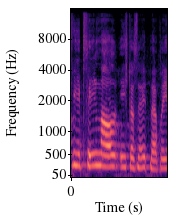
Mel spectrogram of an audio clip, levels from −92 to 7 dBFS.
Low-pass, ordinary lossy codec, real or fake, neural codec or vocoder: 14.4 kHz; none; fake; codec, 44.1 kHz, 2.6 kbps, SNAC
